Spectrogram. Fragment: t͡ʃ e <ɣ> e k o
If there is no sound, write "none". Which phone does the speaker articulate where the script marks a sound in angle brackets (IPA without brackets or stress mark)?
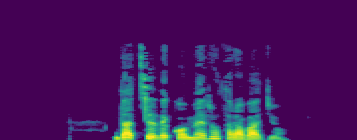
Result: ð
